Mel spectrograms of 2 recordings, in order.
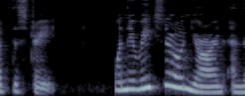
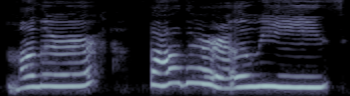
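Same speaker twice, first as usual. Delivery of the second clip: higher, louder tearful call for family; crying out; 8 semitones higher, 3 dB louder, much slower than usual. A narrator's reading. Lost girl crying for her family, tearful cry. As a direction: call for mother, father and sister through tears. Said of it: "she cried".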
